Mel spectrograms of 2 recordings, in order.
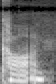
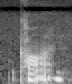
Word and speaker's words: Kahan: A, like Kahan, like Khan, something like that. So it's like barely the H. It's like Khan or something like that. Khan. It sounds more like Khan than Kahan.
